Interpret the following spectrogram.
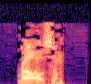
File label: "rousing", English; adjectives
